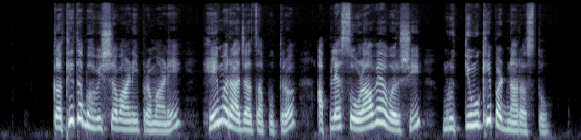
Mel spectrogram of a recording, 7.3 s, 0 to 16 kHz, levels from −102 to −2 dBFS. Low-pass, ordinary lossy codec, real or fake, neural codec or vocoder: 14.4 kHz; AAC, 96 kbps; real; none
